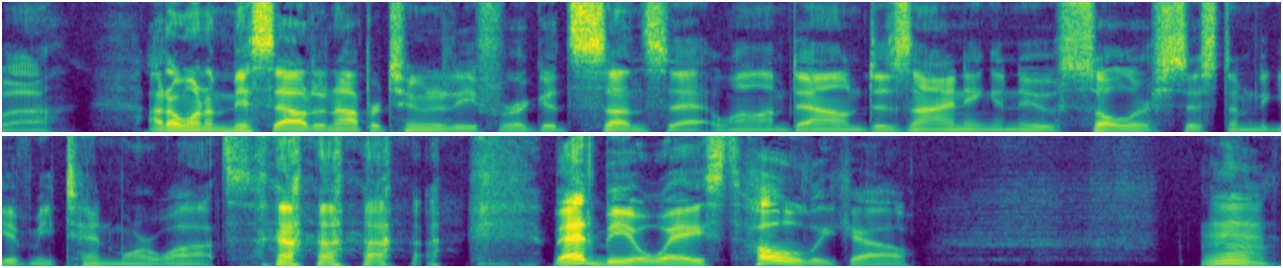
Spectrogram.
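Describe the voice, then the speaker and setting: A man's voice: on the low side, no room sound, studio quality. A man with a phlegmy, chesty voice talking casually and reflectively in a vlog, rambling along with amused asides to himself. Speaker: solo sailor, vlogger.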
